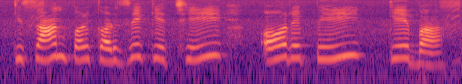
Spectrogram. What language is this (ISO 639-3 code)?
bho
